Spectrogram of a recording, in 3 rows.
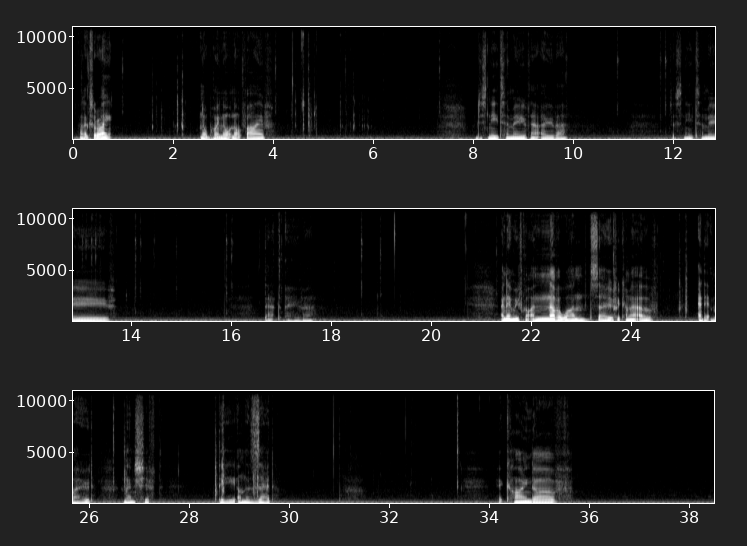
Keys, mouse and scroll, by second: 5.4-7.3 middle drag, 8.5 click, 9.8-10.8 drag, 11.7 click, 12.9 click, 13.2 click, 14.0 click, 14.4 middle click, 15.8 click, 16.9-18.5 drag, 18.9-21.3 middle drag, 25.1 Tab, 28.6 shift+d.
